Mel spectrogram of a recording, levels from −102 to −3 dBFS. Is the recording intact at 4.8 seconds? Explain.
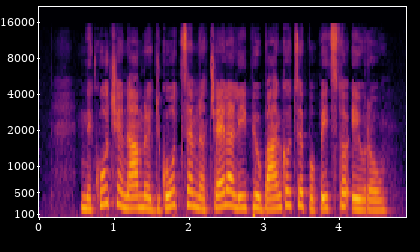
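No. At 4.8 s, as across the whole clip, the speech carries plainly audible damage that is likely HE-AAC compression at a low rate, consistent with roughly 24 kbps. Only the lower spectrum is truly coded; the treble is rebuilt by copying lower bands upward, so s sounds come out gritty and metallic. A spectrogram shows repeated, smeared-looking upper bands with misaligned harmonics and nothing above about 14.9 kHz.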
